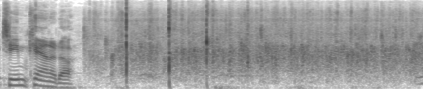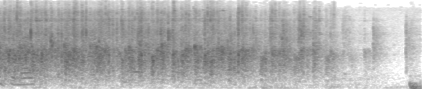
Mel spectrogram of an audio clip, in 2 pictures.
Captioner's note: applause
